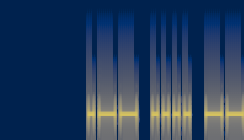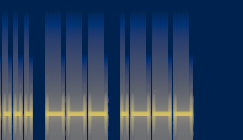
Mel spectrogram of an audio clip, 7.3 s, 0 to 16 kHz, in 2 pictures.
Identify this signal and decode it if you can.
Morse code, heard as a keyed tone, about 15 wpm, 700 Hz. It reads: WH7OJ
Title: USA Call Signs - 5 Characters - Repeated 3x - 15wpm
